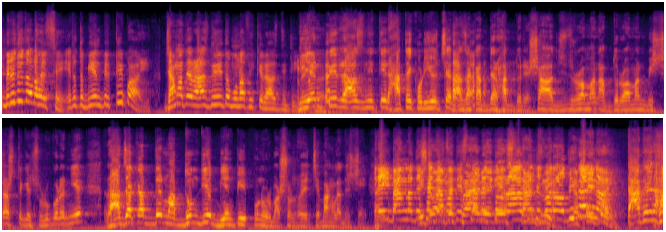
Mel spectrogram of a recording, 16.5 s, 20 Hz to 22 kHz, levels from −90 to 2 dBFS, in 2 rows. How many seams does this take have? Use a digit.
3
